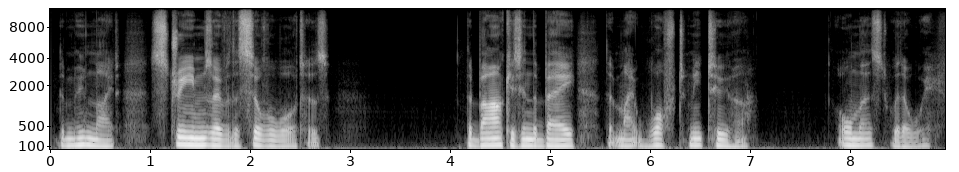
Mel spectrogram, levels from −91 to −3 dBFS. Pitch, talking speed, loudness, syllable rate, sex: 105 Hz, 155 wpm, -18 LUFS, 4.8 syllables/s, male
